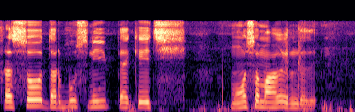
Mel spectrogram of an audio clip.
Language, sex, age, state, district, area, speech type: Tamil, male, 30-45, Tamil Nadu, Tiruvarur, rural, read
